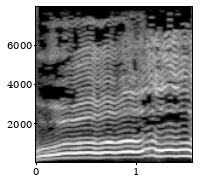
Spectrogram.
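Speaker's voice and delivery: high, drawn-out cartoon gasp; cartoon whoa. Describing cartoon marbles, a high drawn-out whoa. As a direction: play the cartoon crowd slipping. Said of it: "everyone went".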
